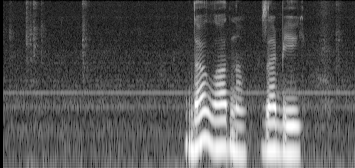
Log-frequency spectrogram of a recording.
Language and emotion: Russian, sad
